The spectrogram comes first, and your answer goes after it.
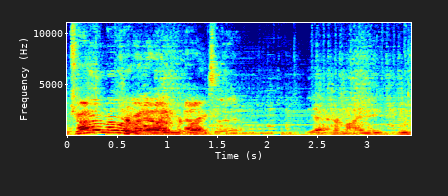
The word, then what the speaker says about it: Hermione: I was very young I thought it was hermo or something I didn't know how to pronounce until the movies I was like what I'm trying to remember it yeah Hermione it's such a she's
